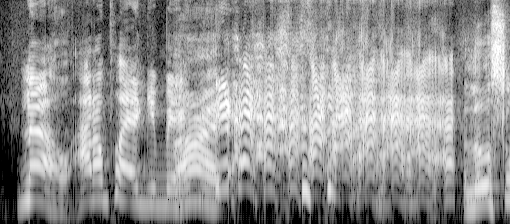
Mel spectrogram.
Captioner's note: laughs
